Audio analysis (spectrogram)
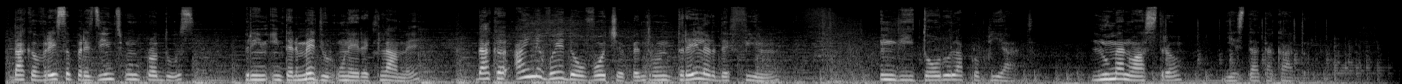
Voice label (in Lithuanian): (MOT) Rumunu balsas, moteris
